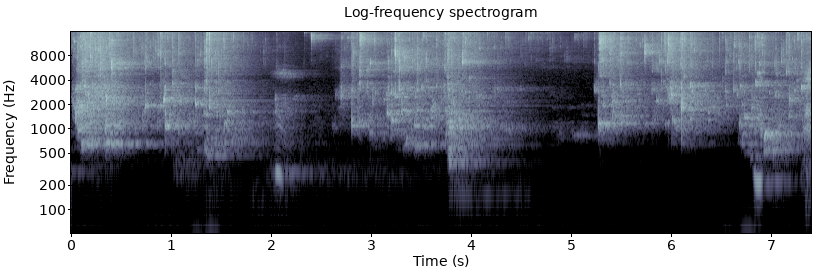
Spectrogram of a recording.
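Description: Hot bath water sloshing and running in a tub, a faint continuous wash with shifting swells and a few soft drips.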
